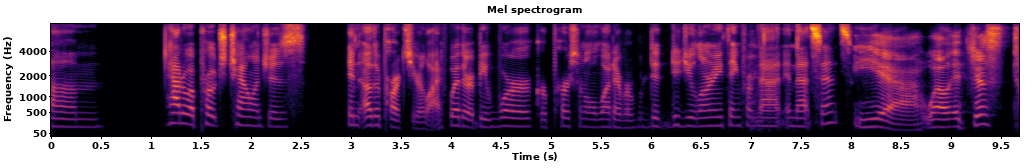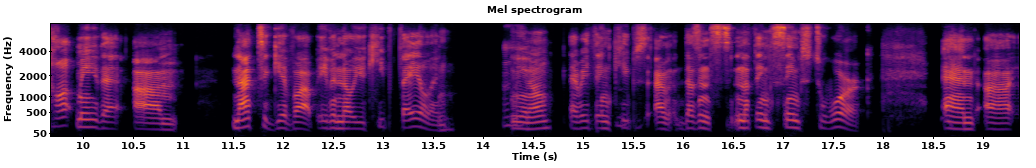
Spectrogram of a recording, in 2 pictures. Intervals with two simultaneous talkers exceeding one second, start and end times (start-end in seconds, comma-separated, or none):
none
